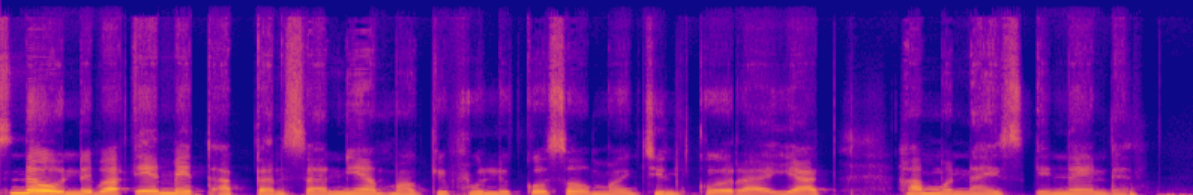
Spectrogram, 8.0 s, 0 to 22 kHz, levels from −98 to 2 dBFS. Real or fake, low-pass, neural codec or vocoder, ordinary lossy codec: fake; none; codec, 44.1 kHz, 2.6 kbps, SNAC; none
